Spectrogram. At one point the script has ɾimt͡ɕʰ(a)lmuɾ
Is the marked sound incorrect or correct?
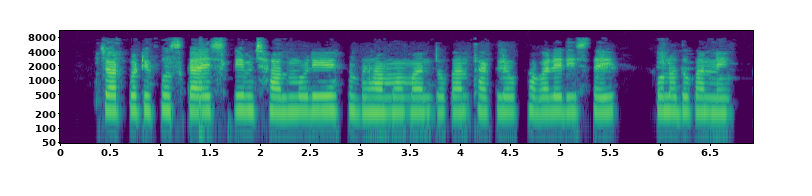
correct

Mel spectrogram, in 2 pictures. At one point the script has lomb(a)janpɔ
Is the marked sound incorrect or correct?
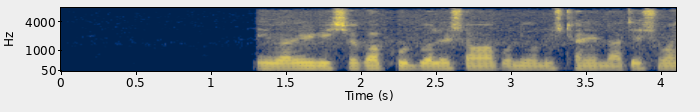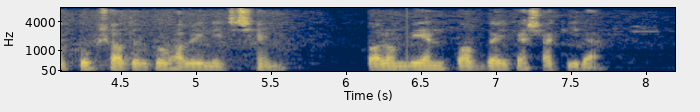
incorrect: i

